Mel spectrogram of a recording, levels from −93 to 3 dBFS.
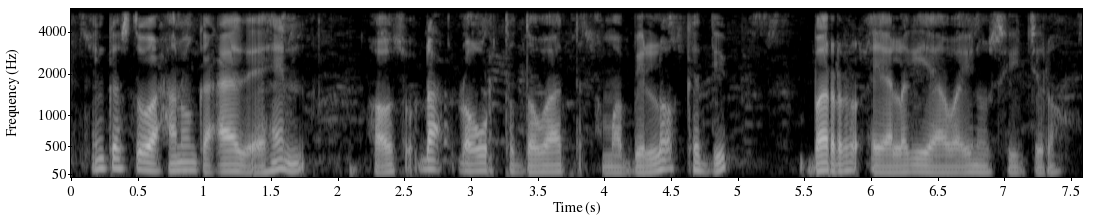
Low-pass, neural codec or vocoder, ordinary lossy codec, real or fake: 5.4 kHz; none; none; real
